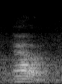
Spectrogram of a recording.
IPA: ˈæɾəm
